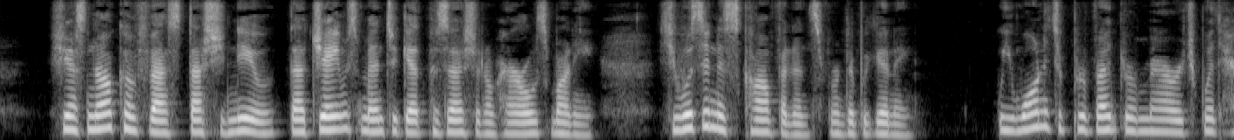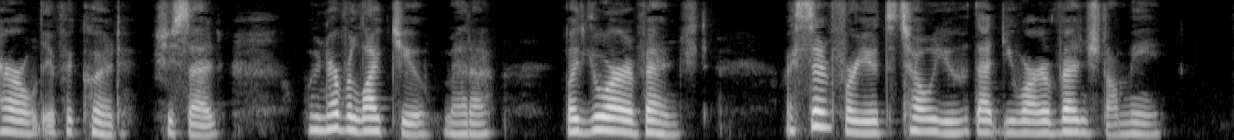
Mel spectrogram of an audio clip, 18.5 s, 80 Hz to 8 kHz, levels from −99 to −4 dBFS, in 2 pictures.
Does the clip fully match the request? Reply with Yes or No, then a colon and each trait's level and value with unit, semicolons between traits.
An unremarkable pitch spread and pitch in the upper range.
Yes: average, 3.4 semitones; high, 205 Hz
